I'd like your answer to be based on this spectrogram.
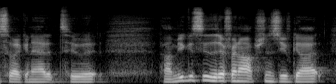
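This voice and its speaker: A man with a medium-pitched voice talks amid noticeable background noise. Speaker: tech youtuber. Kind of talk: tutorial. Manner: fast; casual with fillers.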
